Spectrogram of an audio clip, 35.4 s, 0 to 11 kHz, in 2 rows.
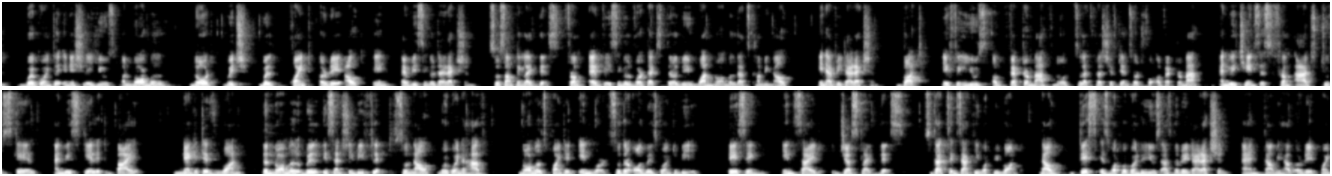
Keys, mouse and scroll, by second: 0.2 shift+a, 6.4 click, 6.4 w, 6.4 e, 7.2 click, 8.3 click, 9.2 click, 10.0 click, 10.7 click, 11.7 ctrl+click, 13.3 click, 13.8 middle click, 14.0 shift+a, 17.0-18.4 drag, 19.1 click, 19.9 click, 21.2 click, 23.7 click, 24.3 click, 25.3 click, 26.2 click, 29.0 click, 29.6 click, 30.5 ctrl+click, 32.3-33.4 drag, 33.9-34.3 scroll down 2, 34.4 click, 35.3 click.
